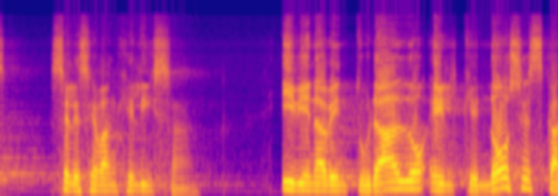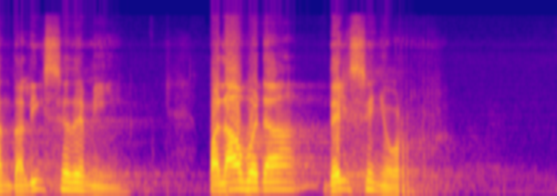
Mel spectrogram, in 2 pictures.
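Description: A man chants in a steady, sung voice through a microphone in an echoing hall.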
